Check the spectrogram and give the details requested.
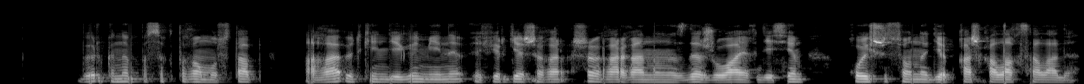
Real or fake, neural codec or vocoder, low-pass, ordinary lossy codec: real; none; 7.2 kHz; none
